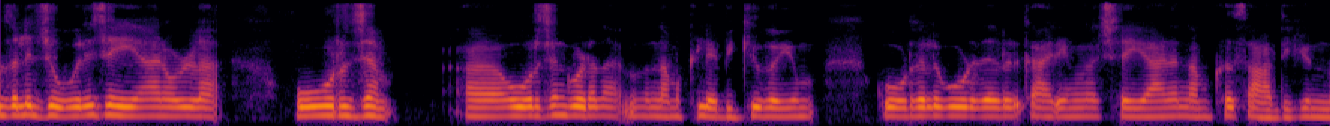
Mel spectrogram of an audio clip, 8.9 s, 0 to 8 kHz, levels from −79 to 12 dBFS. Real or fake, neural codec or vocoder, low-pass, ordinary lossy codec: fake; codec, 16 kHz, 2 kbps, X-Codec, WavLM features, trained on Multilingual LibriSpeech; 7.2 kHz; AAC, 32 kbps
